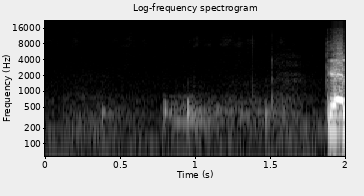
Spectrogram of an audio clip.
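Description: Faint sounds of a marker writing on a whiteboard: a light tap about half a second in, then a short stretch of pen strokes around a second in.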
